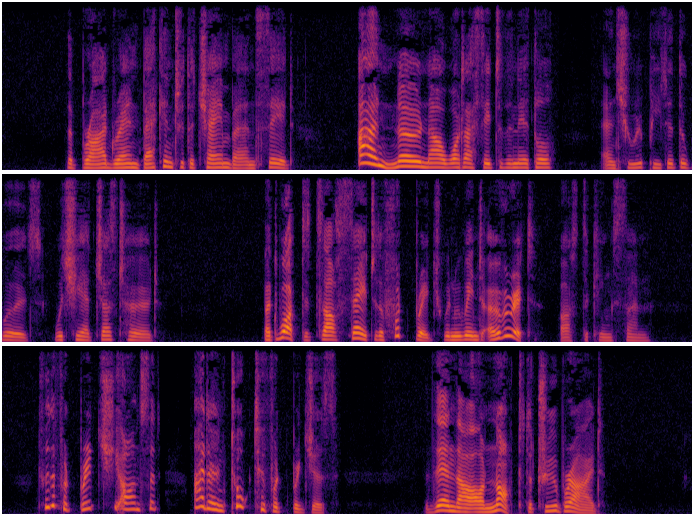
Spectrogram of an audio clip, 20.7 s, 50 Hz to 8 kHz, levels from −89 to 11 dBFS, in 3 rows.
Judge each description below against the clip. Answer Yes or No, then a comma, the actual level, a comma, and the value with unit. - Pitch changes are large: No, average, 5.0 semitones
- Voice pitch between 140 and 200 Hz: Yes, medium, 185 Hz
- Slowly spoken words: No, average, 190 wpm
